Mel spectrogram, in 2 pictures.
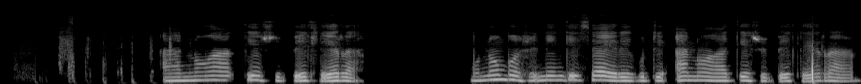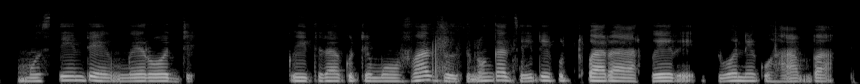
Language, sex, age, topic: Ndau, male, 25-35, health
